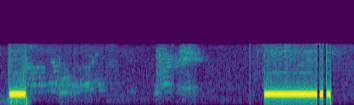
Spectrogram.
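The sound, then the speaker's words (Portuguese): A telephone line tone sounds on an unanswered call: a steady mid-pitched hum in a short burst, then a faint voice, then a longer tone broken off by a few quick pulses. “Encaminhada para a caixa de mensagens. O número está ocupado.”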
